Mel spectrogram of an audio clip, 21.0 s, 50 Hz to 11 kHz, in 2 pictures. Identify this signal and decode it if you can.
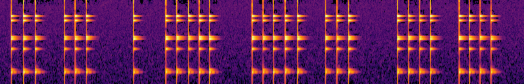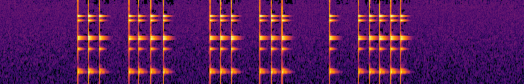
Tap code, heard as taps on a metal pipe, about 5 knocks a second. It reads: NEXT ONE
